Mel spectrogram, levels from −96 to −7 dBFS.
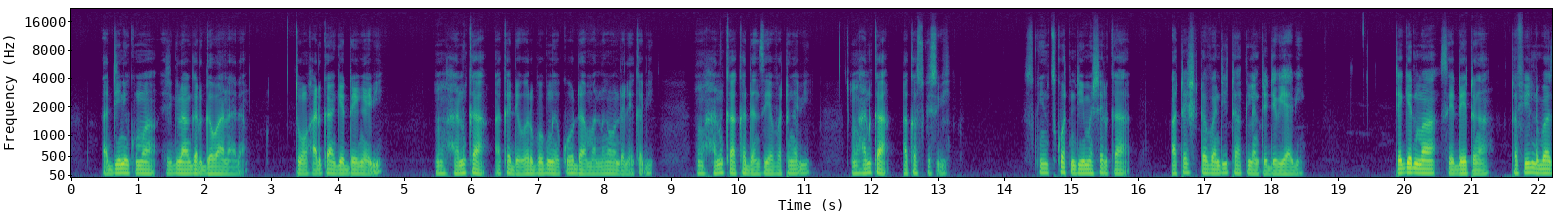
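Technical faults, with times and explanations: No technical faults heard.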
